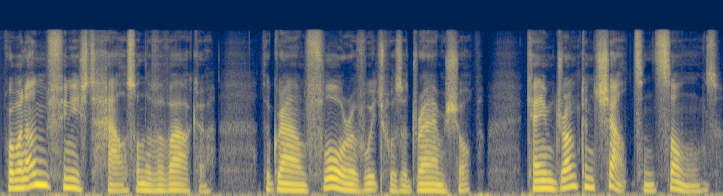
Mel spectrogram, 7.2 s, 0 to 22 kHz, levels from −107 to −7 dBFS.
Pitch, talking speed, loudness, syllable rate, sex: 140 Hz, 165 wpm, -17 LUFS, 4.5 syllables/s, male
